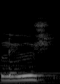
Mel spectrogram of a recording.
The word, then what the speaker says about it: Luz: Bear with me, I think it's meant to be pronounced luge, and I keep saying lose.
